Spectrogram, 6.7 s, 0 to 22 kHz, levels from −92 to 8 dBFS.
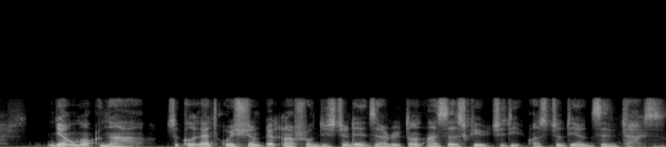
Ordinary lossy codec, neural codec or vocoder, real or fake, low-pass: none; autoencoder, 22.05 kHz, a latent of 192 numbers a frame, VITS, trained on many speakers; fake; 7.2 kHz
